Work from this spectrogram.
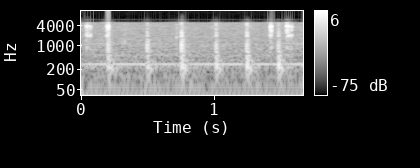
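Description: Irregular sharp clicks and crackles over a constant low hum, a few each second; points to a slight intermittent short in the tube.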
